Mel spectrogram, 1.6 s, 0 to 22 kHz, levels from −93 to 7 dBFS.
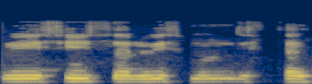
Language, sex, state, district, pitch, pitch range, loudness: Marathi, male, Maharashtra, Chandrapur, 145 Hz, 145-150 Hz, -14 LUFS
